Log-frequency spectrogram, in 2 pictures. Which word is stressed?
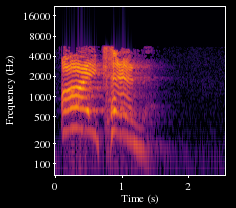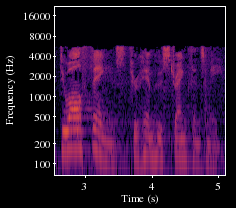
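can. The word 'can' is stressed. The speaker is able to do it. "I can!"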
